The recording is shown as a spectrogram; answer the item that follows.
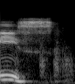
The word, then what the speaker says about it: is: escritos con s pero la pronunciación de ambos es con zeta no con ese entonces yo no voy a decir my name is my name is no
